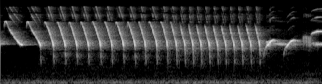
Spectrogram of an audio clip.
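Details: Rolling canary song, a lure for other canaries: a dense, even trill of short repeated notes at about ten per second, ending in a few slurred whistles.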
